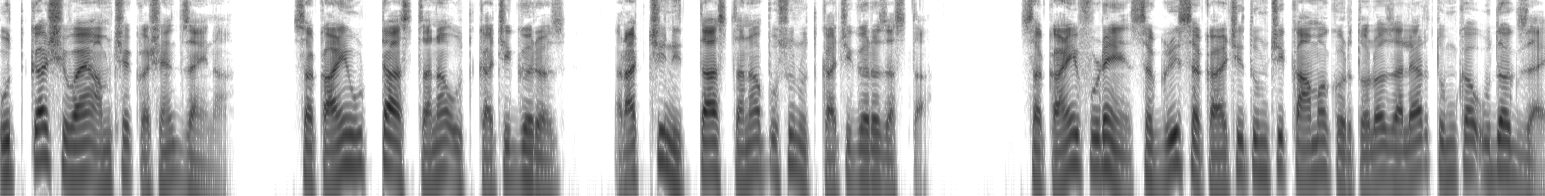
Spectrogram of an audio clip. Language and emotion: Goan Konkani, neutral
